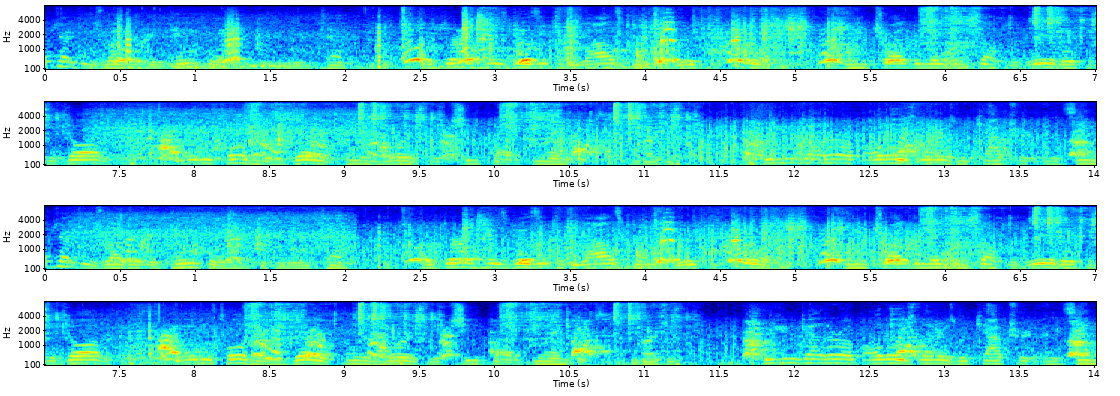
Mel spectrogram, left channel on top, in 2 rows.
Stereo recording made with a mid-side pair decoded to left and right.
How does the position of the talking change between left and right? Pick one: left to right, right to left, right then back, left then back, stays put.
stays put.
